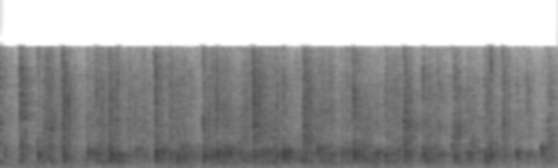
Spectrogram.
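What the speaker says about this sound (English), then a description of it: "We'll clap for those people at that sort of center table there." Audience applause at a State Treasurer's event, a steady wash of clapping throughout, moderately loud and unbroken, with no voices over it.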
